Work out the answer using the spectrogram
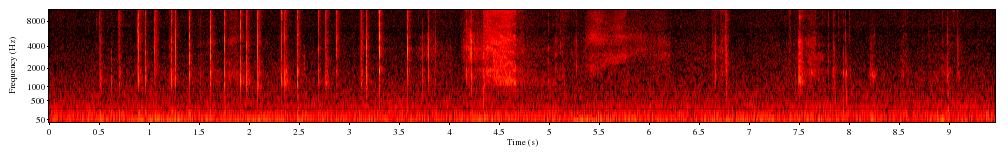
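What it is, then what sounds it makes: Plastic handheld game console tapped with fingernails. Long dark-painted nails tap and click along the casing and hinge of an open, small, hollow-shelled purple plastic Nintendo 3DS held in both hands over a cloth-covered table. Quick, bright, dry clicks come in rapid clusters, with a brief scratchy rubbing swish in the middle. Sparser taps follow, each dying away almost instantly.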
